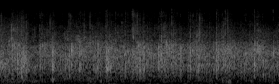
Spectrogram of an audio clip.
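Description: Audience applause welcomes a family onstage to share their adoption story at a church gathering. The clapping is steady and dense, with no break and no voices, across the whole stretch.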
